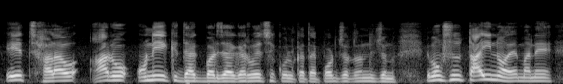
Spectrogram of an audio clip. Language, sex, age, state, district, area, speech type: Bengali, male, 18-30, West Bengal, Howrah, urban, spontaneous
